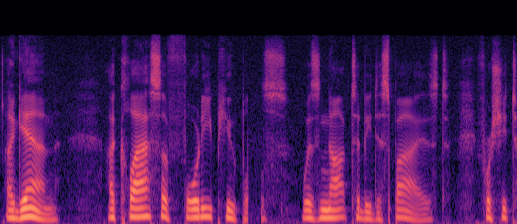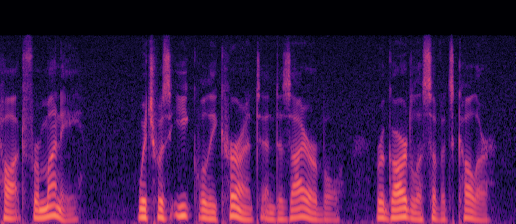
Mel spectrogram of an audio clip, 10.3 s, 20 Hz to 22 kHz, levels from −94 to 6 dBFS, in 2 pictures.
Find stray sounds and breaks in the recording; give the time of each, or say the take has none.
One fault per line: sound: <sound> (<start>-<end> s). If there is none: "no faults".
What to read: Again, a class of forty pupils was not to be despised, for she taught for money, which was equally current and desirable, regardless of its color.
sound: dropout (2.5-2.6 s)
